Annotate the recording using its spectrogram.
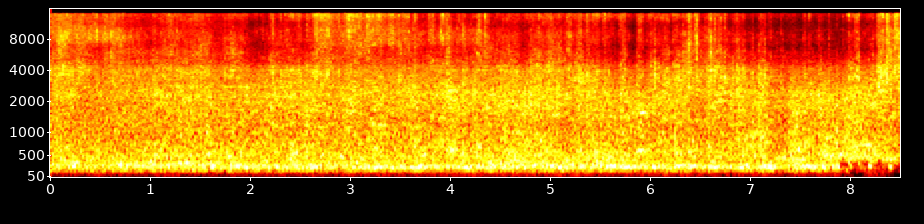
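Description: Tortilla-chip production line machinery running: a steady, loud mechanical noise with a constant low hum and no breaks.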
